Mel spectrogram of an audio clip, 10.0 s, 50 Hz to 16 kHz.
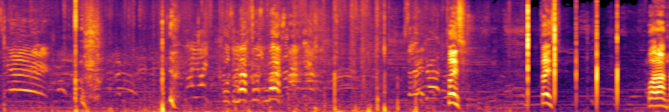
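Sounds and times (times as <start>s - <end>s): players shouting: 0.0s - 7.0s.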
